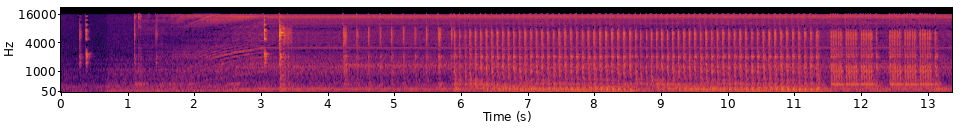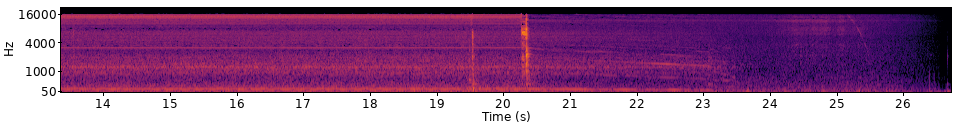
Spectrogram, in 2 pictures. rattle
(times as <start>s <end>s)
4.2s 13.4s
